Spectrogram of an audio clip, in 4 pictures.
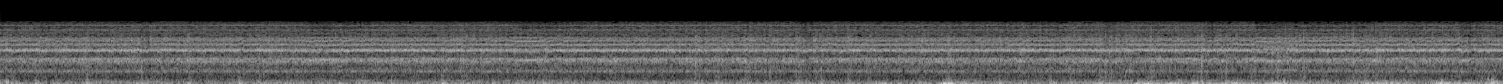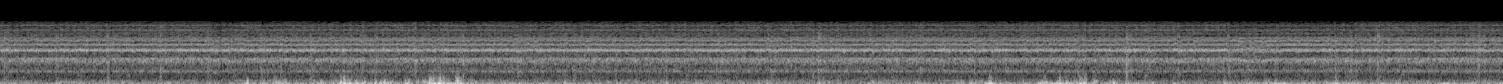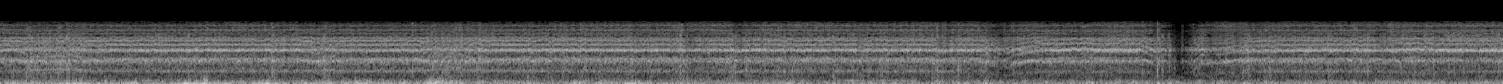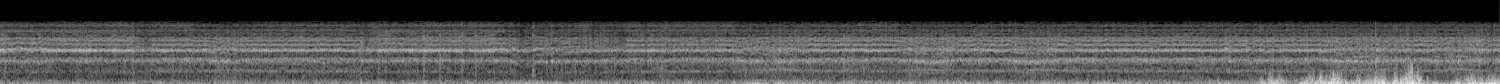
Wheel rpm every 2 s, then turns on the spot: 160, 160, 160, 160, 160, 160, 160, 160, 160, 160, 160, 160, 160, 160, 160, 160, 160, 160, 160, 160, 120, 140, 160, 160, 160, 150, 160, 160, 160, 160.
none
